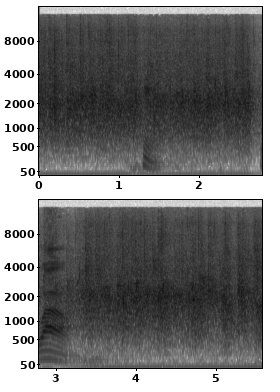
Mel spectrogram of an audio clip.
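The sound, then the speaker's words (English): Sustained crowd applause, a steady dense wash of clapping throughout, with a voice briefly calling out over it near the middle. “Oh, is this a good place to clap?”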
